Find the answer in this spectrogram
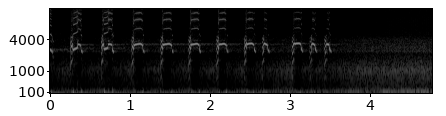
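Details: Live nature cam of bald eagles, 26 September 2023, early morning; a fast run of about eleven loud, high, squealing whistled notes, roughly three per second, then background hiss and low hum.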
